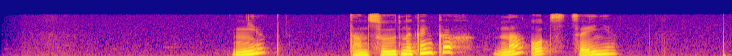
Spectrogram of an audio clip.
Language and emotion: Russian, positive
